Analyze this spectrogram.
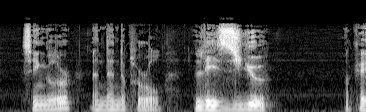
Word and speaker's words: les yeux: Okay, so l'œil, singular, and then the plural, Les yeux. Okay, you make this liaison between the two. Les yeux. Okay, final X not pronounced.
